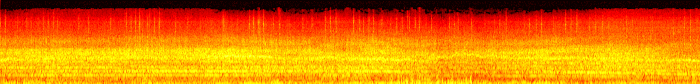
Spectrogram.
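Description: Ariel Rider D-Class dual-hub-motor e-bike riding along a paved road: a steady whine from the motors and fat tyres that drifts slightly in pitch with speed, over a low rumble of wind on the microphone.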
